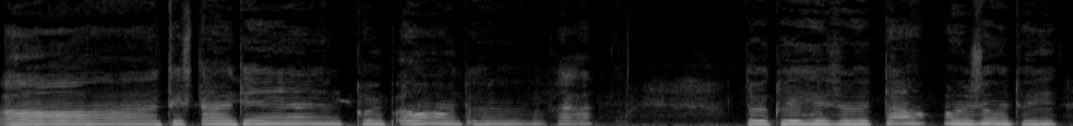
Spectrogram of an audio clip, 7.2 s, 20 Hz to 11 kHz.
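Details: Speech of a 28-year-old woman with congenital profound bilateral deafness, diagnosed around age 1, who uses cochlear implants and had speech therapy 4 hours weekly until age 16; deaf speech of a cochlear implant user.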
